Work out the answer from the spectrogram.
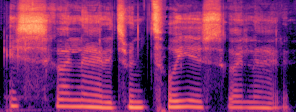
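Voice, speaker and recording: A man's voice: high-pitched, level tone, gravelly, a little mellow, clean tone. A young man from Iran putting on a young woman's voice to prank strangers in a video chat, teasing and cheeky.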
